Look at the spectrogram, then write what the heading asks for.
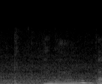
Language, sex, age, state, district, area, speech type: Telugu, male, 60+, Andhra Pradesh, Krishna, urban, read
